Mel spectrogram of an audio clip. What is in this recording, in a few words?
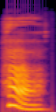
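"her", British English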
